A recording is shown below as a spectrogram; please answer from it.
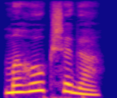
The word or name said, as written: ಮಹೋಕ್ಷಗ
